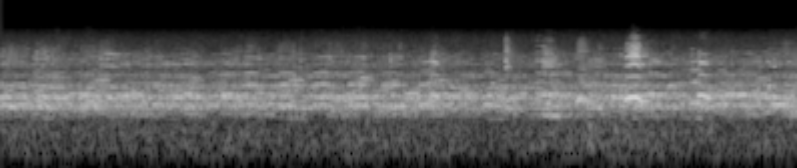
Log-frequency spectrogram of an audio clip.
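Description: A flock of swans keeps up a dense, steady chorus of overlapping nasal honks, with a few louder, clearer calls rising above the rest near the end.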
